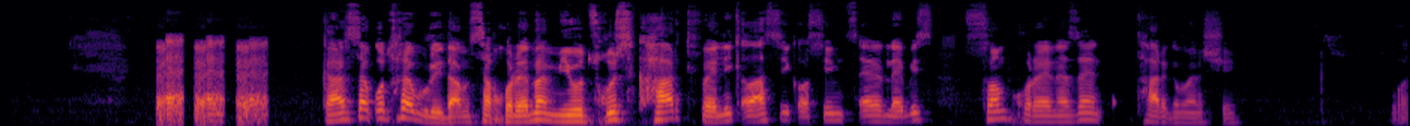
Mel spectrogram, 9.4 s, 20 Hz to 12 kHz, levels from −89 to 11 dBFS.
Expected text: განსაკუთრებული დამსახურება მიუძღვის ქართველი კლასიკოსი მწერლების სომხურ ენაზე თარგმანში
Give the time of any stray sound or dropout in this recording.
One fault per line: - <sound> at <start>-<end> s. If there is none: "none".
- laugh at 1.0-1.8 s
